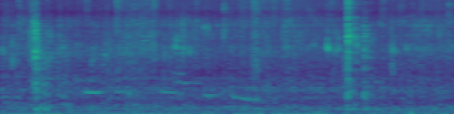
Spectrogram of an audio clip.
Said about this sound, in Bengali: লাল লাল করে ভেজে নেবো বন্ধুরা ডিমগুলো দেখুন বন্ধুরা ডিমগুলো ভাজা হয়ে গেছে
